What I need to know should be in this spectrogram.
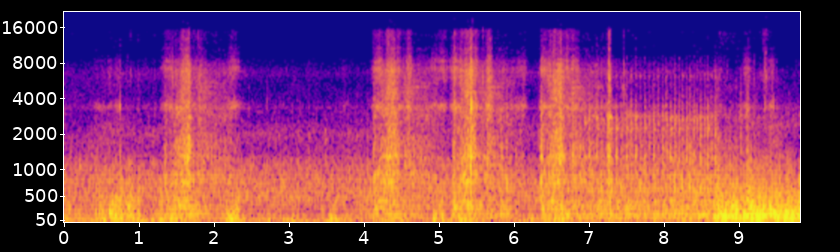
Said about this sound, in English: I'm gonna use the gas-powered motor.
